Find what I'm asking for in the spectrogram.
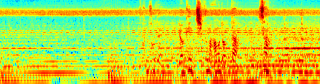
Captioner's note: speaking Korean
